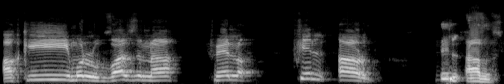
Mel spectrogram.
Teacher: پہلا ساکن حرف مدہ ہو تو حذف کر دیں گے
